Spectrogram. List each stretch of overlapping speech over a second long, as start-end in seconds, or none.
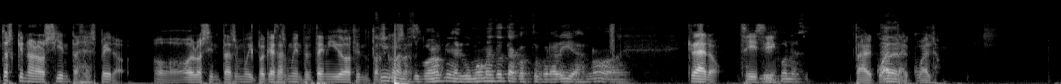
none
